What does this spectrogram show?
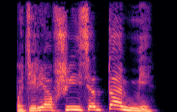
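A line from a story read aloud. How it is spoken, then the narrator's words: Shout. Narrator (Russian): крикнул он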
